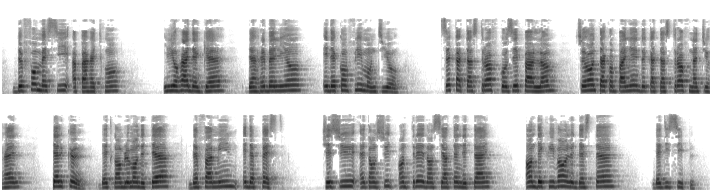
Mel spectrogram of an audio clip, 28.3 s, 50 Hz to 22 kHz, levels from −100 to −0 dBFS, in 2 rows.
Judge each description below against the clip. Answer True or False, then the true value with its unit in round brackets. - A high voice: True (200 Hz)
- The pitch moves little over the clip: True (2.1 semitones)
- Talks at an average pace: False (105 wpm)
